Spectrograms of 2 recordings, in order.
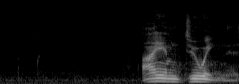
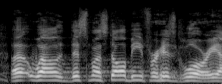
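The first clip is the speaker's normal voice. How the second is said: louder, higher baffled musing; puzzled Thomas; 5 semitones higher, 9 dB louder than usual. Retold or imitated. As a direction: sound like someone trying to make sense of it. Confused Thomas voiced.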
